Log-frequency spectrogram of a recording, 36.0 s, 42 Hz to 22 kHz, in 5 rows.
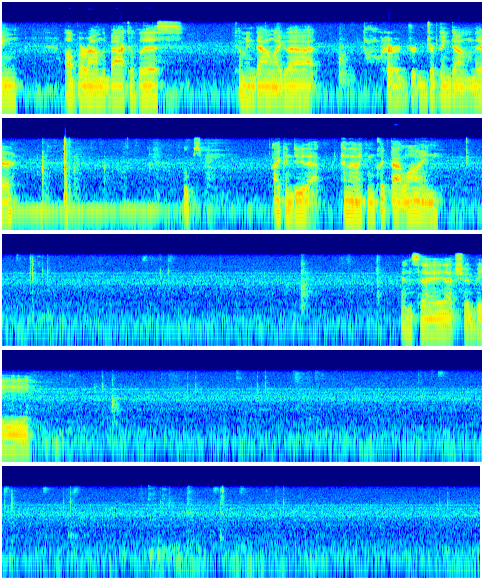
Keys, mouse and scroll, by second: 8.1 Return, 10.2 click, 16.7 ctrl+click, 20.4 click, 29.6 ctrl+click, 31.1 ctrl+click, 32.8 click.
